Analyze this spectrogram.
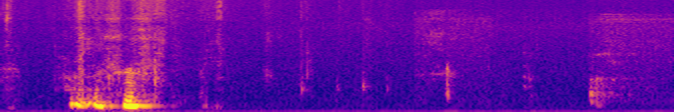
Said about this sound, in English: Bear with, guys. I'm not typing. I'm a pen and paper type of guy.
